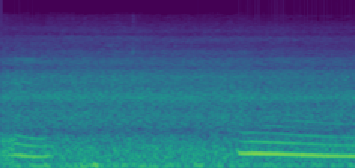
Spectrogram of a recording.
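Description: Ocean waves breaking on a beach shore, recorded while walking by the sea, make a steady, hissing wash throughout, with a low tonal hum rising briefly at the start and again over the last second.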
